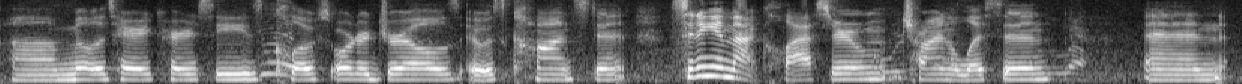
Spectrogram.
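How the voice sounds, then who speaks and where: A woman's voice: mid-range voice, fairly even intonation, measured pace. A young American woman, a recruit, giving a casual, reflective personal account. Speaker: military recruit.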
